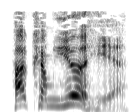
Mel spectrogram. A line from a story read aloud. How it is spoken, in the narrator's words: he said, much too loudly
